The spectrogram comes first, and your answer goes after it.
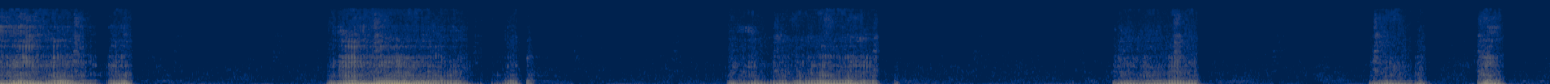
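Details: Basset Hound named Jack, also called Mr Flops, snoring: deep low rumbling snores in long bursts of one to two seconds, separated by quiet pauses, with a few shorter snorts between.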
